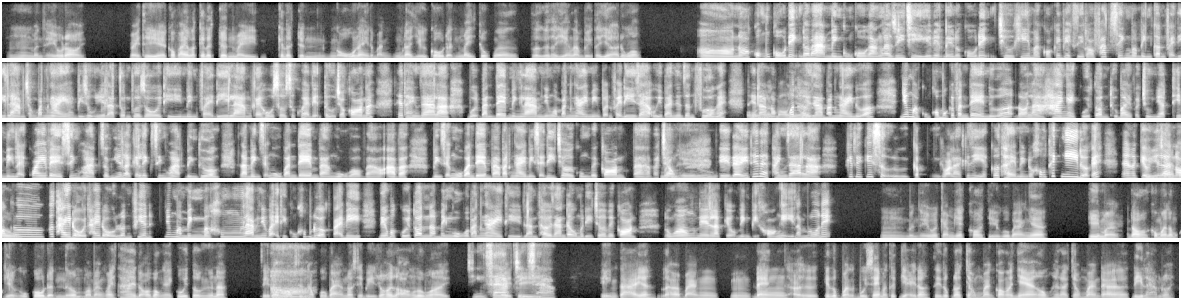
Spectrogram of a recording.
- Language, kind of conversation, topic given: Vietnamese, advice, Làm thế nào để điều chỉnh giấc ngủ khi bạn làm ca đêm hoặc thay đổi giờ làm việc?
- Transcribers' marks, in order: static; other background noise; tapping; distorted speech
